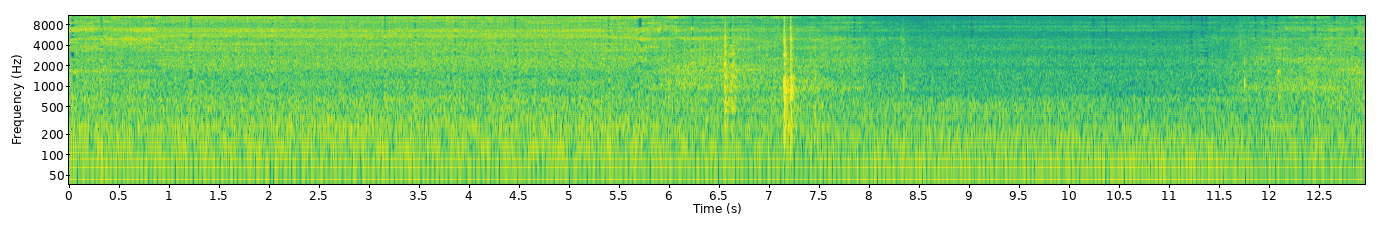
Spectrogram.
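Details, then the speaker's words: Ford-script Willys WWII army Jeep, after cleaning the blocked carburettor idle jet that had caused no idle: steady, settled idle with even firing, a couple of brief handling clunks; normal idle. "But for now, we'll just say that she's a happy thing with just having the idle jet cleaned out."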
